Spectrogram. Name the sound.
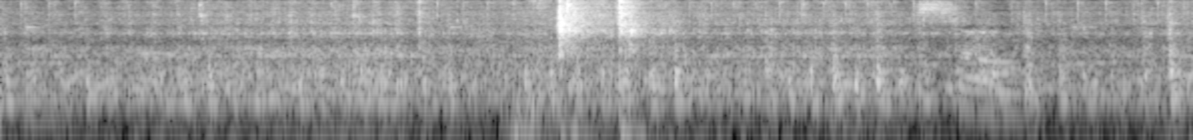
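sewing machine backstitching over a rubber band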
